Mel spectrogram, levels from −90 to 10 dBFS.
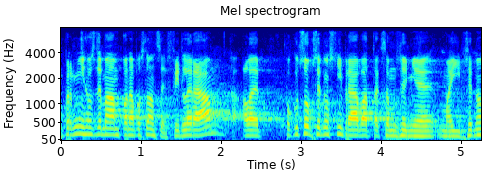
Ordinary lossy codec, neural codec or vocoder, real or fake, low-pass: Opus, 24 kbps; none; real; 7.2 kHz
